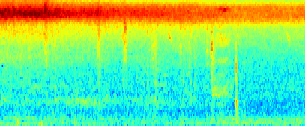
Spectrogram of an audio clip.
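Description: Steady outdoor background noise with a few faint clicks and one sharper tick near the end.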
